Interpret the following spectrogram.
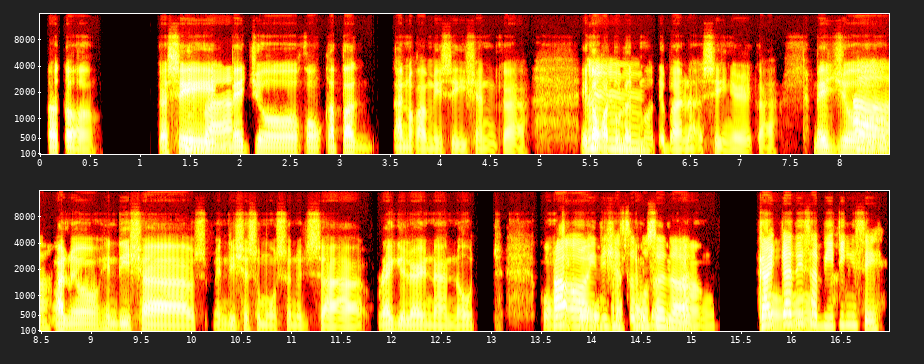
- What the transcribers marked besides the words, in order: none
- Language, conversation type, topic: Filipino, unstructured, Anong klaseng musika ang palagi mong pinakikinggan?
